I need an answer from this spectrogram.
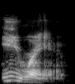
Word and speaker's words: Iran: Number one, the first reason is preventing a nuclear threat since 1979 and it's pronounced the proper pronunciation is Iran.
